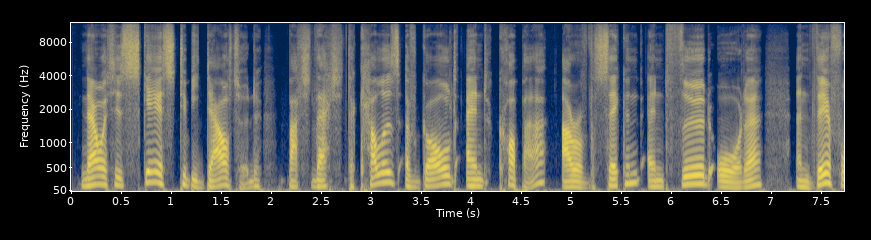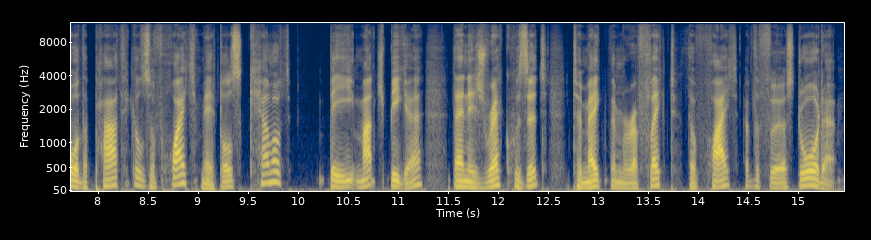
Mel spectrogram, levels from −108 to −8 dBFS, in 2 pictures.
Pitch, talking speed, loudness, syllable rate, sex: 130 Hz, 180 wpm, -22 LUFS, 5.2 syllables/s, male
